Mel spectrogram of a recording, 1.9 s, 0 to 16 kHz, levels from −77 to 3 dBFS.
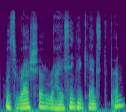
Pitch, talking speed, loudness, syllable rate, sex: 100 Hz, 160 wpm, -17 LUFS, 4.3 syllables/s, male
